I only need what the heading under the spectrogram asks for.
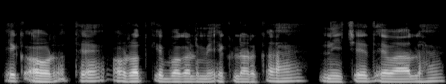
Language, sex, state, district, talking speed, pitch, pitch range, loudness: Hindi, male, Bihar, Patna, 175 wpm, 140 Hz, 130-150 Hz, -19 LUFS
